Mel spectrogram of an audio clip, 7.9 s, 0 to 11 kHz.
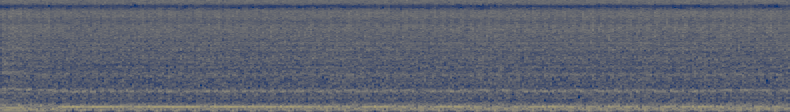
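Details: Fiat 147 carbureted engine idling after installation of a new electric fuel pump replacing the mechanical one, pump fairly noisy; steady, even low idle with no stumbling, surging or misfire, normal idle.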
